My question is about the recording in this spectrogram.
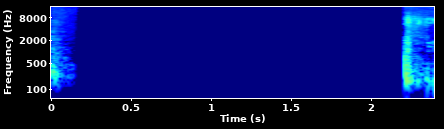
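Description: Near silence, with one brief faint sound right at the start.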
